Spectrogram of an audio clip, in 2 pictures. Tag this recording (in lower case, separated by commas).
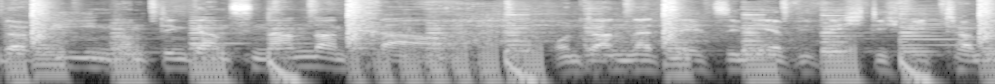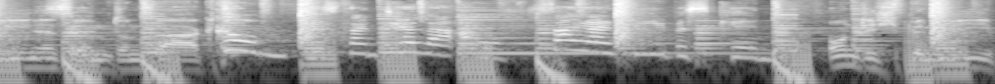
music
